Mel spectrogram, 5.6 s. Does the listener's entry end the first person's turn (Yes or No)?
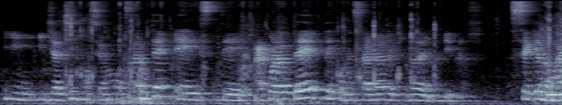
Yes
